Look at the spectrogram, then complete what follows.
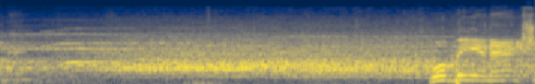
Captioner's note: crowd cheering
